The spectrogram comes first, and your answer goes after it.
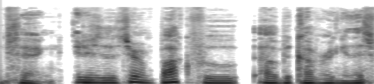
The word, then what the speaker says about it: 幕府: It is the term Bakufu I'll be covering in this video. Bakufu is made up of two characters. The first, pronounced baku in this case, meaning a tent or curtains.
